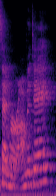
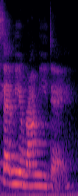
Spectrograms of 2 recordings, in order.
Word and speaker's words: Semiramide: I grew up saying Semaramide. That is completely wrong, isn't it?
